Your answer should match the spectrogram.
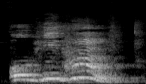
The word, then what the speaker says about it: অভিধান: যার কারণে এই অটাকে আমরা কি উচ্চারণ করতেছি? আমরা ও উচ্চারণ করতেছি।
